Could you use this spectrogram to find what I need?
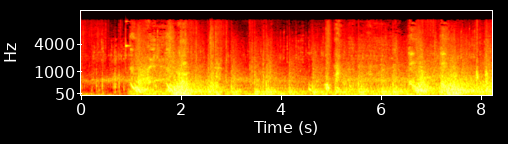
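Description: Fiery magic blasts roar and crackle in a fight.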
